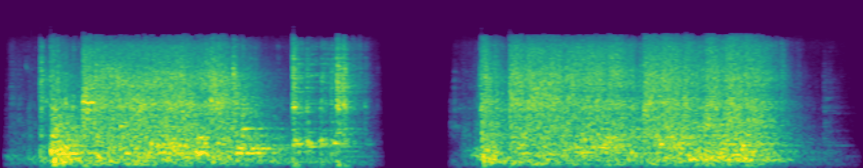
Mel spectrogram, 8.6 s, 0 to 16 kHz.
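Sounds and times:
crash of something falling: 0:00.5 - 0:02.7, 0:04.7 - 0:08.1.

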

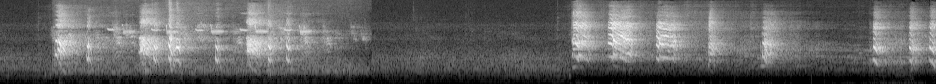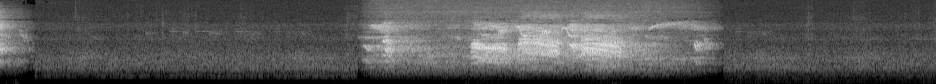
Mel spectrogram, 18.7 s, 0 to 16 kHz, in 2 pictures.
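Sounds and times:
jackdaws calling in spring: 0:00.5 - 0:03.7, 0:05.7 - 0:09.7, 0:13.0 - 0:16.6.

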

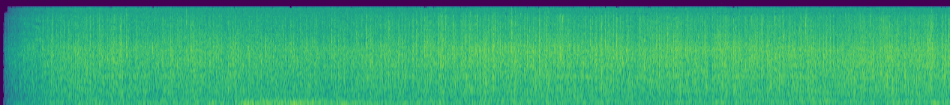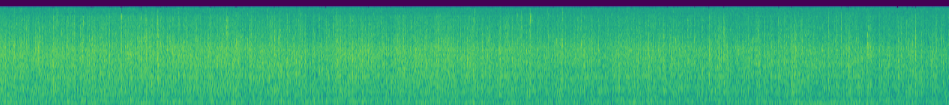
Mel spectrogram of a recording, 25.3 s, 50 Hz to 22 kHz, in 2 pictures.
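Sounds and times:
rain outside the window: 0:00.0 - 0:25.3
thunder outside the window: 0:02.1 - 0:17.3, 0:22.6 - 0:25.3.

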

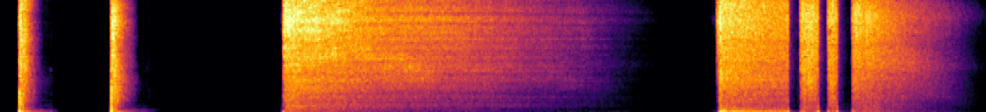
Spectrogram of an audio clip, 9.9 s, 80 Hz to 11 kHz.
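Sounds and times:
air being let out of a wheel: 0:02.8 - 0:06.3, 0:07.2 - 0:09.8.

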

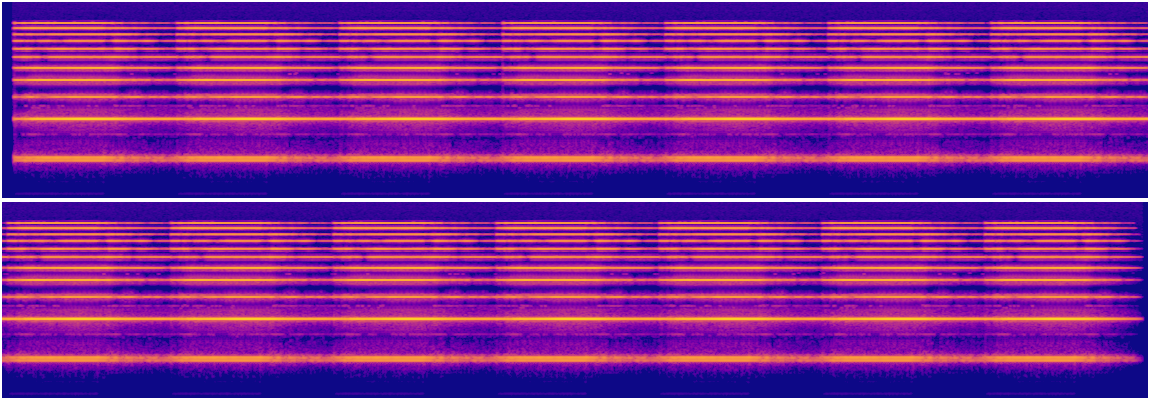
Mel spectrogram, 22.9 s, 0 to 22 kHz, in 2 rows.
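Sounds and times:
emergency alarm signal: 0:00.1 - 0:22.9.

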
